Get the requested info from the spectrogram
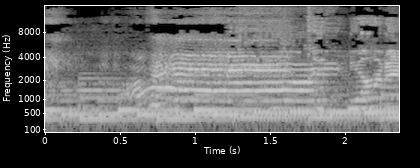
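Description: Gentle intro music with a woman's long excited exclamation over it, rising in pitch and then held, starting about half a second in.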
